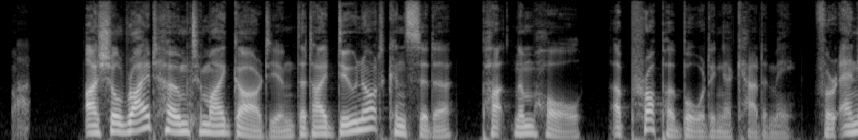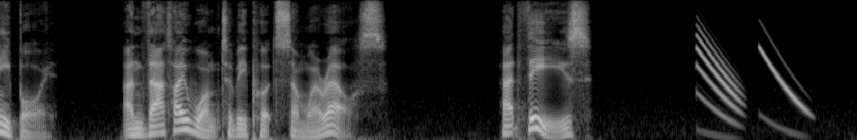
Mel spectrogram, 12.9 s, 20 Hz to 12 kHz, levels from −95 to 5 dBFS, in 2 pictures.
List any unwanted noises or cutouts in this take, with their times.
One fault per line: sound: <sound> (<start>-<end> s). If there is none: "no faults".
sound: laugh (0.1-0.2 s)
sound: chirp (11.7-12.6 s)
